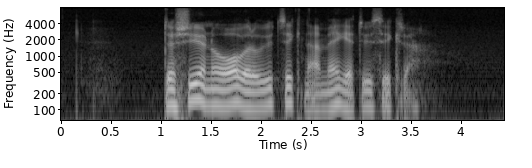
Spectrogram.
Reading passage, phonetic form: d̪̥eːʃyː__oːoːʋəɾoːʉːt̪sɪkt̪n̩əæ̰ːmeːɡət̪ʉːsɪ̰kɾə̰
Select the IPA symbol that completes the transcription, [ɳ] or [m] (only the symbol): ɳ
